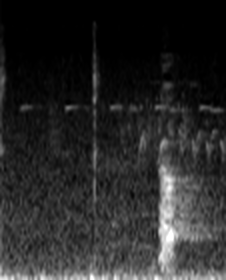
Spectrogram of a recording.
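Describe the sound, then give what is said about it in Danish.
A single short dog bark rings out, fairly quiet, after a brief sharp click, against a low background rumble with no one speaking. “Du skal ikke stå og gø.”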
